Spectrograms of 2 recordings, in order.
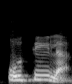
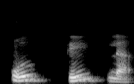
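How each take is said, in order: First: Said in the usual way. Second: উতিলা dragged out syllable by syllable; very slow drill. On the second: Shown as a demonstration. Teacher slowly sounding out উতিলা for Quran reading students. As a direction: stretch উতিলা out so learners catch each sound. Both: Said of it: "teacher drilling the word".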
